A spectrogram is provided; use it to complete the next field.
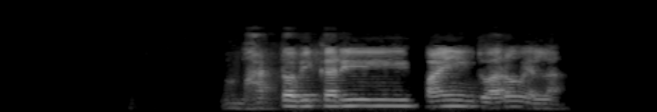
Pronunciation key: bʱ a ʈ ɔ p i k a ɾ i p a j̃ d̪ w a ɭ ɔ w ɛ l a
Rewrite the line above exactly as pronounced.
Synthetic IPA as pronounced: bʱ a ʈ ɔ b i k a ɾ i p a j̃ d̪ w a ɾ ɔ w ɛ l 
